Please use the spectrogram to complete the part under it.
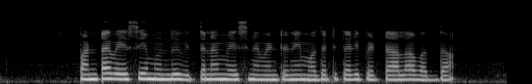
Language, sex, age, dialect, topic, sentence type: Telugu, female, 25-30, Southern, agriculture, question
